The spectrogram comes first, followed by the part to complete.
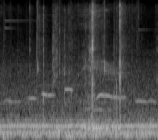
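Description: Quiet background music, a simple high melody stepping between a few notes over a steady low hum, with two sharp clicks about a second and a half in as the plastic drive-thru microphone toy is handled.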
